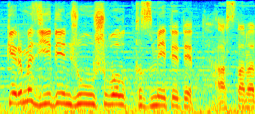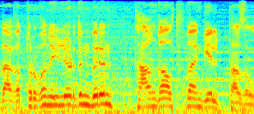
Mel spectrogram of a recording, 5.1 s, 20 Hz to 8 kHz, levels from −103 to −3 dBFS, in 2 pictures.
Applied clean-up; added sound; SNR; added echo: none; none; none; none.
